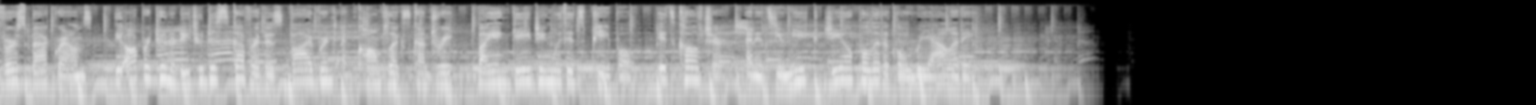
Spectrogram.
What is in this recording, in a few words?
Israel Smooth Professional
